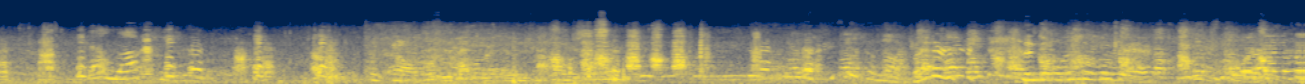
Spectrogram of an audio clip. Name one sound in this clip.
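A woman talks cheerfully and close by.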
